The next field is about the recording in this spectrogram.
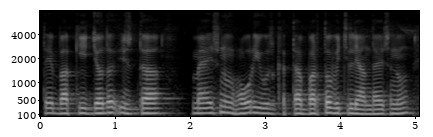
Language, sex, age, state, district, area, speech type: Punjabi, male, 30-45, Punjab, Mohali, rural, spontaneous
